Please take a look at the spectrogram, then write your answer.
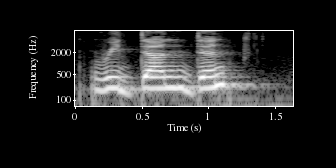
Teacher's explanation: sometimes the T is barely pronounced, it could be a held T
